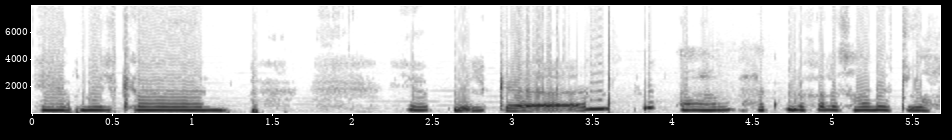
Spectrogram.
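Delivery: high, loud, slow tearful cursing; crying curse. Acted. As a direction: curse it out on the edge of tears. Cursing after escaping the chaser. (شتيمة عالية بصوت باكي)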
